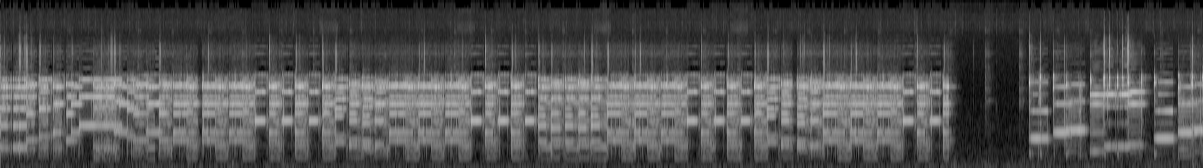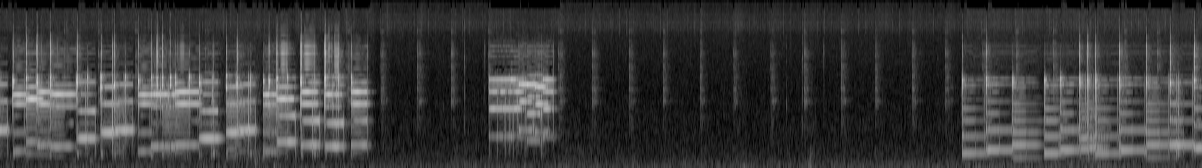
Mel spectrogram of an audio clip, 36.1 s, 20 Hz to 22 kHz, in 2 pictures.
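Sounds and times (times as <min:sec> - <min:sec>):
phone ringtone melodies: 0:00.0 - 0:14.4, 0:15.4 - 0:23.6, 0:25.4 - 0:26.4, 0:32.5 - 0:36.0
faint ticks: 0:22.9 - 0:25.4, 0:26.4 - 0:34.4.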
